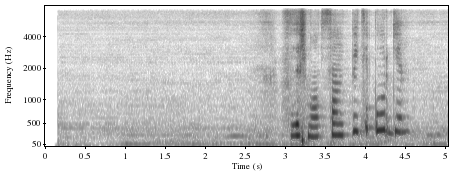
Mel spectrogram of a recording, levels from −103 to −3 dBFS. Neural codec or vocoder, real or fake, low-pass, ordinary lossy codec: codec, 32 kHz, 1.9 kbps, SNAC; fake; 7.2 kHz; none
